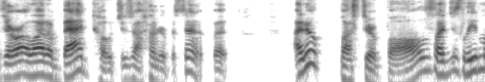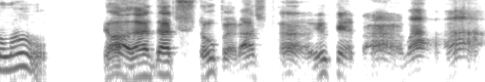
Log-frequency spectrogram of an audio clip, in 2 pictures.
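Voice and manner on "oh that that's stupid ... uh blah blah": slow, whiny-high imitation of a hater; mocking critics. Coach imitating online critics, mocking. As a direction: drag it out like a dopey heckler, trailing into blah blah.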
